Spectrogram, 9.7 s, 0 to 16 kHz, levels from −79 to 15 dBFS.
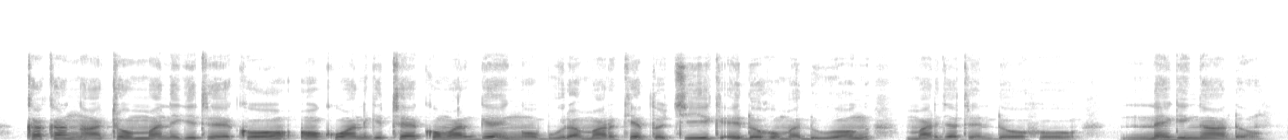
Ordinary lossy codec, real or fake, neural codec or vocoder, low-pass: none; real; none; 9.9 kHz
